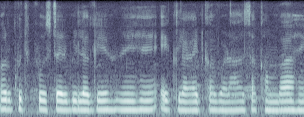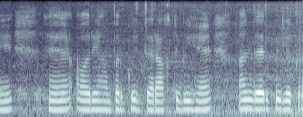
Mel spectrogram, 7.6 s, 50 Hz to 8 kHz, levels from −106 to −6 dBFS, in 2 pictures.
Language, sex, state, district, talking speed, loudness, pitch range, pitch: Hindi, female, Bihar, West Champaran, 205 wpm, -20 LUFS, 175-185 Hz, 180 Hz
